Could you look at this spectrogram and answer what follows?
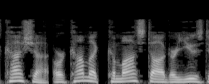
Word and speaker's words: kutja: Words like kutja, pronounced as kusha or kama, kamastog are used instead of apparently.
